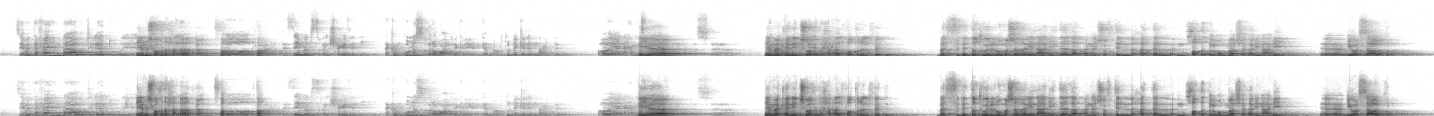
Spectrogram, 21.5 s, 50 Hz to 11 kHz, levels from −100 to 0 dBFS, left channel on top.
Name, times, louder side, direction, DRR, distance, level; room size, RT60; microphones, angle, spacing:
voice 1, 0.3-2.8 3.3-5.5 5.9-8.5 9.0-10.2 10.5-11.0 11.5-12.5, left 1 dB, 80° left, 5 dB, 1.0 m, -43 dB
voice 2, 2.0-3.4 3.9-4.0 9.6-10.1 11.5-13.4 14.1-19.3 19.8-20.8, right 4 dB, 70° right, 10 dB, 0.6 m, -30 dB
11.5 x 3.8 x 6.9 m, 1.3 s
head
